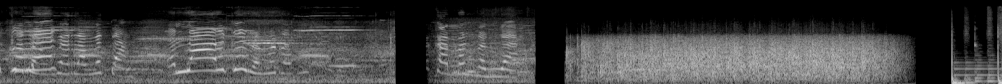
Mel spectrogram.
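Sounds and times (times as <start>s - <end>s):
crowd applauding: 5.7s - 9.2s.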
